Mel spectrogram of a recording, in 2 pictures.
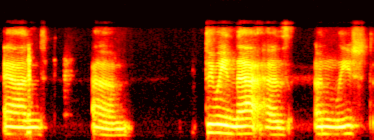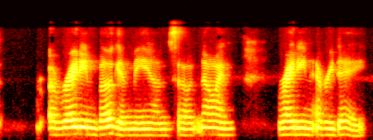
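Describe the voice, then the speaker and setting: A woman's voice: lowish voice, level tone, extremely slow, long pauses. A woman talking casually and reflectively as an interview guest, with an encouraging manner. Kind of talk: casual, reflective personal talk. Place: remote video call. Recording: dull lo-fi video-call audio.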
